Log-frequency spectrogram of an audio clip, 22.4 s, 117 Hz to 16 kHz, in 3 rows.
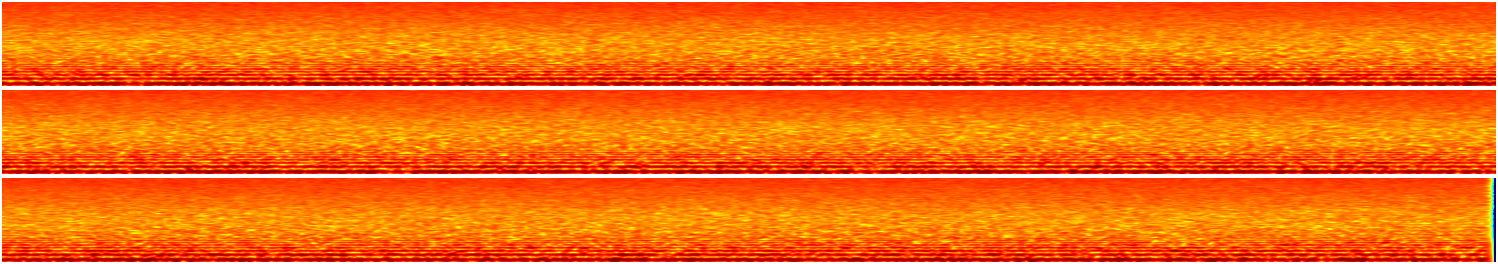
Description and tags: VHS VCR hum C
VHS Hum made in audacity when playing around with frequencies
tape, vcr, 80s, vhs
